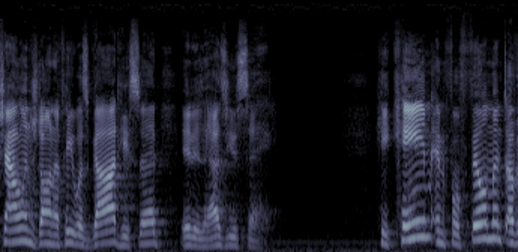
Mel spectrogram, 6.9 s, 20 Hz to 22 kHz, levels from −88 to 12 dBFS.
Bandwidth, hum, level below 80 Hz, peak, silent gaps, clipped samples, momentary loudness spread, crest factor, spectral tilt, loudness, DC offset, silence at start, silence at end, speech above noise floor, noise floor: over 20 kHz; 60 Hz at -75 dBFS; -78 dBFS; -10 dBFS; none; under 0.1%; 18 LU; 24 dB; -1.5 dB/octave; -31 LUFS; under 0.1%; 0 s; 0 s; 37 dB; -70 dBFS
